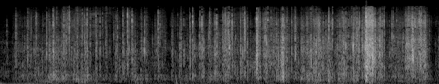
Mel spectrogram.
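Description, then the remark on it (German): Paper crinkles and rustles continuously as a nicely wrapped gift with a bow, a small white children's suitcase about 30 centimetres in size, is unwrapped, with dense crackling bursts and a brief sharp tear near the end. No one speaks. “Ja, und Sie dürfen sogar auspacken, wenn Sie möchten.”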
